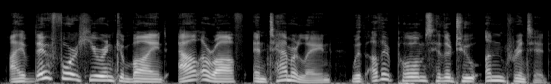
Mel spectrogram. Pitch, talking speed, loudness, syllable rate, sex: 155 Hz, 150 wpm, -18 LUFS, 5.9 syllables/s, male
